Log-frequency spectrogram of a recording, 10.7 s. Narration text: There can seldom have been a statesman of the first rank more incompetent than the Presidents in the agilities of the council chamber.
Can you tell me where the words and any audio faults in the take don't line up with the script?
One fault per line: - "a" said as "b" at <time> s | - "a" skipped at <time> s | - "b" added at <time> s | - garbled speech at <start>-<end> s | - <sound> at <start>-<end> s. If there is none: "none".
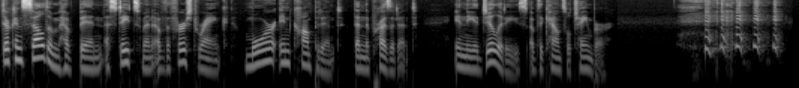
- "Presidents" said as "President" at 4.9 s
- laugh at 9.0-10.5 s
